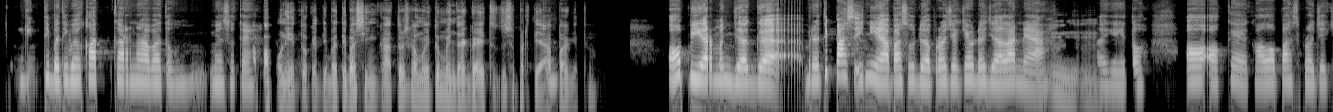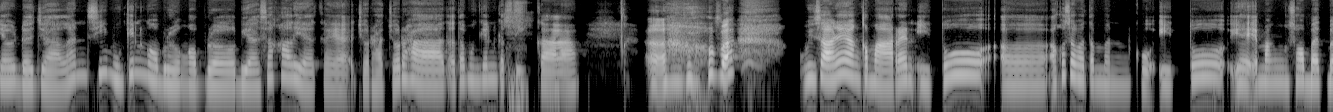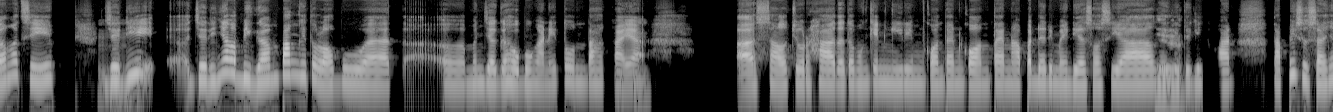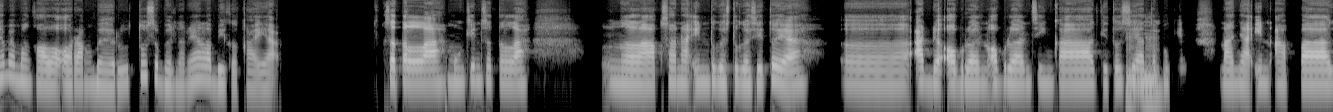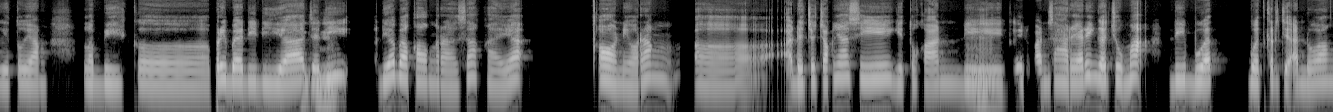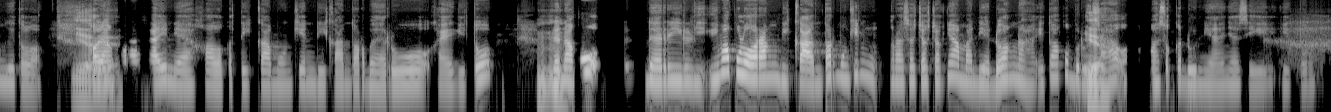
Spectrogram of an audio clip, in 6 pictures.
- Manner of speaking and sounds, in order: other background noise; tapping; in English: "cut"; chuckle; laughing while speaking: "apa"
- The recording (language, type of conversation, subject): Indonesian, podcast, Bagaimana cara kamu menemukan orang yang benar-benar cocok denganmu?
